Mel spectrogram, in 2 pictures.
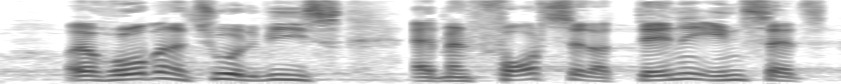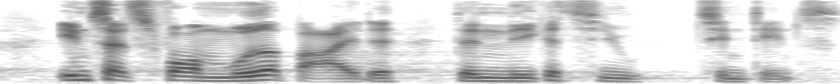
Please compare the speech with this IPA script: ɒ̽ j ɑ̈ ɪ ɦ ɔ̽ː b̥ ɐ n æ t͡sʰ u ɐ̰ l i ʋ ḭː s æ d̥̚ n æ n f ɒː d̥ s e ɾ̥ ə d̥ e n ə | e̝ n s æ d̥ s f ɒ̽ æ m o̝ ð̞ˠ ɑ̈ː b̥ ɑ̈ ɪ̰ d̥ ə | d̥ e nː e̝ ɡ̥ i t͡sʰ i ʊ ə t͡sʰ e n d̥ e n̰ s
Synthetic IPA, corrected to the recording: ɒ̽ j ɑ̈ ɪ ɦ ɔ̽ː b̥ ɐ n æ t͡sʰ u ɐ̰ l i ʋ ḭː s æ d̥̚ m æ n f ɒː d̥ s e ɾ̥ ɐ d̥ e n ə | e̝ n s æ d̥ s f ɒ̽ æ m o̝ ð̞ˠ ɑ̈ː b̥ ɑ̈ ɪ̰ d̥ ə | d̥ e nː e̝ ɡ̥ æ t͡sʰ i ʊ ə t͡sʰ e n d̥ e n̰ s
